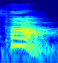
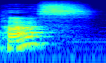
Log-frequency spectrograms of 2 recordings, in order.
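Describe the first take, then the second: First: The final S is not pronounced. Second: The final S is pronounced. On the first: The speaker calls it right. "the S in this pas is not pronounced at all" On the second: The speaker calls it wrong. "It's not pass"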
